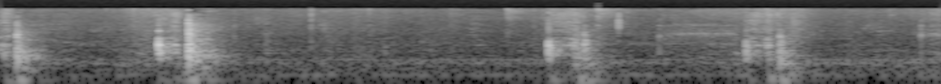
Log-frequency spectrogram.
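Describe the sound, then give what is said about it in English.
Knife cutting blocks of seitan into small strips: a few crisp, fairly faint chops land in short clusters separated by quiet pauses. “But we're going to take a couple of blocks of seitan here, and we're going to cut them into small strips.”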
